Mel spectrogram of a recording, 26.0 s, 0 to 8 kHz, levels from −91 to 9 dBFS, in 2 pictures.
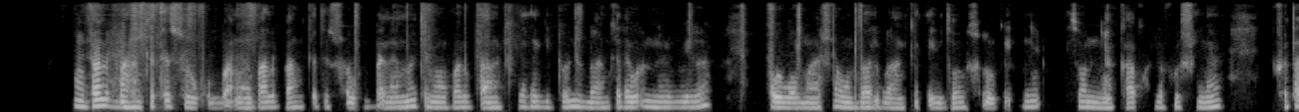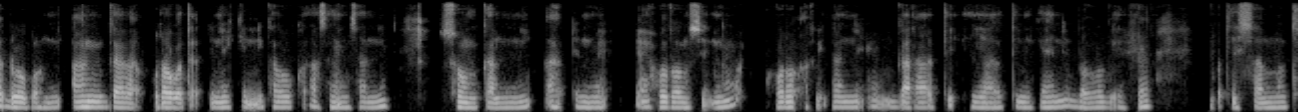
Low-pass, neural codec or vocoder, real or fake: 7.2 kHz; codec, 24 kHz, 3 kbps, HILCodec; fake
